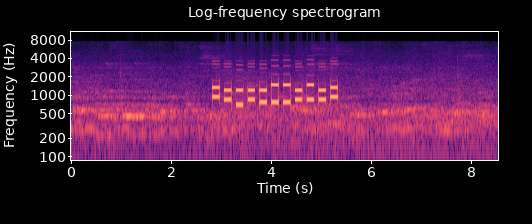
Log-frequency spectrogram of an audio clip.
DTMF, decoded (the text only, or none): 07174667970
